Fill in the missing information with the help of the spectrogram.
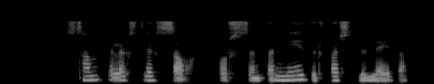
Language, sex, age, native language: Icelandic, female, 40-49, Icelandic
